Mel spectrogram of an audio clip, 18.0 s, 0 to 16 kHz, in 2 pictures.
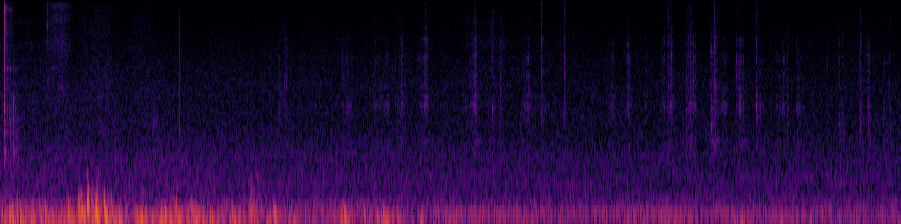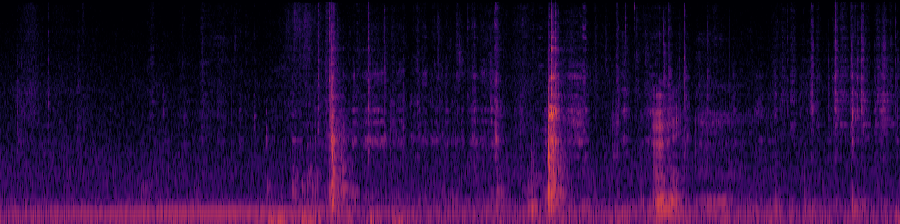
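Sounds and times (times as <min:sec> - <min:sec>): low steady hum: 0:00.0 - 0:18.0
small hand tools clicking on screws: 0:03.7 - 0:09.9.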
